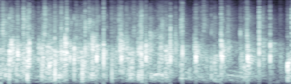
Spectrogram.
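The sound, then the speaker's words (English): Sustained audience applause at the end of a talk by Radhika Fox, Chief Executive Officer of the U.S. Water Alliance: a dense steady patter of many hands clapping at once with scattered sharper claps standing out, fairly loud throughout and with no voices on top. “So a big one more big clap. Applause.”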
